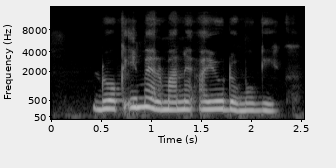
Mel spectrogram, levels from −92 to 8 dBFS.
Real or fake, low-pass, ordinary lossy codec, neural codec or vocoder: fake; 14.4 kHz; none; autoencoder, 48 kHz, 128 numbers a frame, DAC-VAE, trained on Japanese speech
